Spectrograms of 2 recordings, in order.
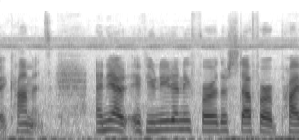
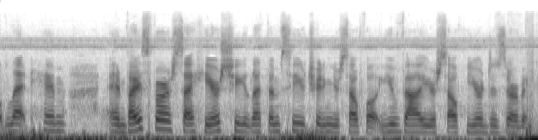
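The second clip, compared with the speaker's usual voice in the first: usual speaking voice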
